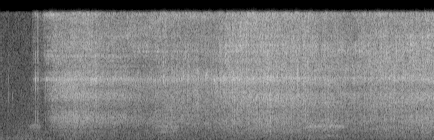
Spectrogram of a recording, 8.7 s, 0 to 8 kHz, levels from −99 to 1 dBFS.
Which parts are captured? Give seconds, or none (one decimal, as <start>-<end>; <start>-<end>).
0.0-8.7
